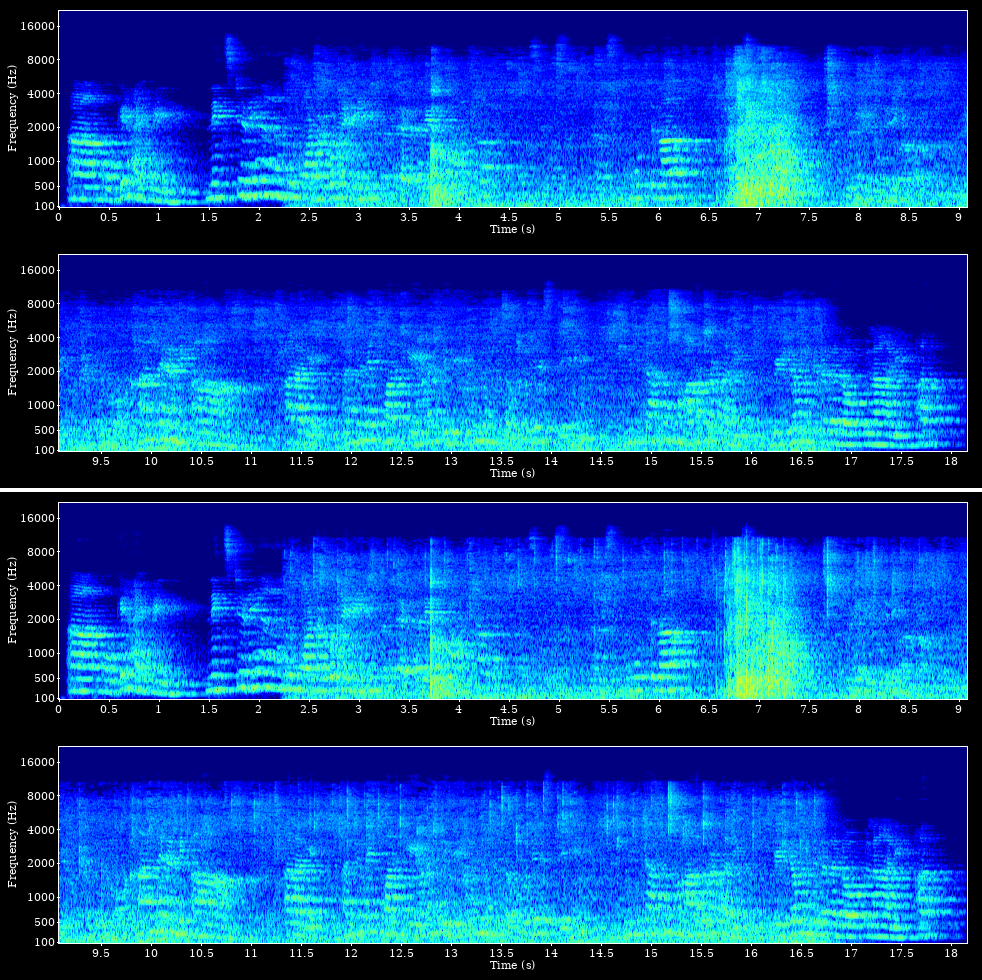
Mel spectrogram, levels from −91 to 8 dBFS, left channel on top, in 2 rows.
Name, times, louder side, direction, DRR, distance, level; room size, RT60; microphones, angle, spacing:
voice 1, 0.1-5.0 5.3-6.2 6.5-7.4 7.9-8.4 9.8-10.8 11.3-17.8, right 1 dB, 30° right, -5 dB, 0.7 m, -43 dB
sound 1, 2.2-16.8, right 2 dB, 80° right, 0.4 m, -41 dB
voice 2, 7.7-10.7 11.5-11.7 16.3-17.0, equal, 25° left, -11 dB, 0.6 m, -52 dB
3.1 x 2.2 x 2.8 m, 1.2 s
head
